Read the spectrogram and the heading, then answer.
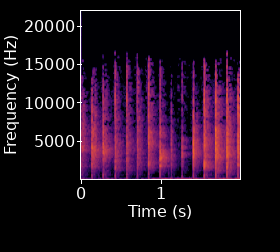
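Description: One person claps rapidly and steadily, about a dozen sharp claps in two seconds. It is picked up quietly because the microphones point away from the clapping, and there are no voices.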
